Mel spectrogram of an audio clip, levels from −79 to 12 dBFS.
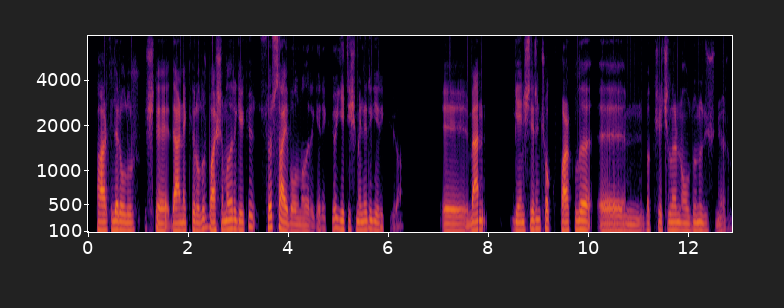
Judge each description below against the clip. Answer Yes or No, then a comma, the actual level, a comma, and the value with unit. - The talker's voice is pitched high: No, low, 120 Hz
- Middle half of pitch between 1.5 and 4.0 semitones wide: Yes, narrow, 2.6 semitones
